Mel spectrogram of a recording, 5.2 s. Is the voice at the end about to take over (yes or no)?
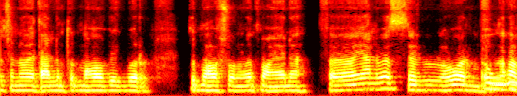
yes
